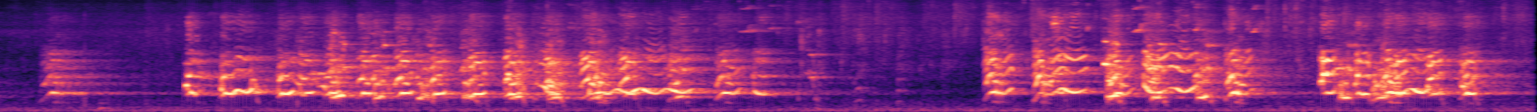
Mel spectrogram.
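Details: Summer coyote chase in New York State by Foxhounds and a Treeing Walker puppy; one long bawl, then dense overlapping chop barks from several hounds, a pause near ten seconds, and renewed excited baying.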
